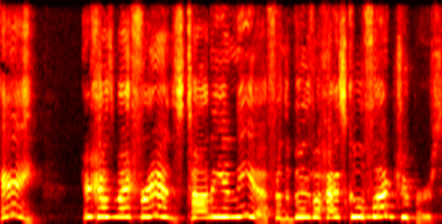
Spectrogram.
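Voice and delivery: very high, loud, squeaky voice. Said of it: "then says in a high-pitched voice".

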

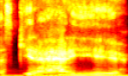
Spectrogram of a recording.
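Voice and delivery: put-on little-kid mobster voice. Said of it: "She sounds like an old mobster".

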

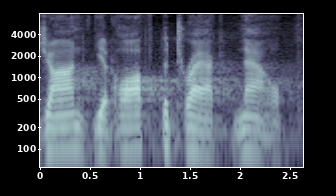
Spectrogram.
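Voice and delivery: loud, stern, very slow, godlike delivery. Speaker retelling a voice warning John off the track, stern God the Father voice. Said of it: "with a sterner voice".

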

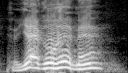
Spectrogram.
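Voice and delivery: put-on surfer Mexican accent. Speaker retells a dog owner at a park answering, in a surfer-mexican accent. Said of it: "It's like a surfer slash Mexican accent".

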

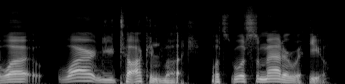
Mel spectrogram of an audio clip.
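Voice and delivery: giant toad character voice. Voicing a toad who puts an arm around the player: voicing the largest toad. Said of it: "He says".

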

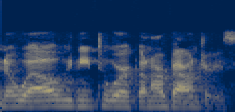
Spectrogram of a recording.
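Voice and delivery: mock deadpan. Speaker recalls how the listener answered her request: retelling a deadpan line. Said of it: "you looked at me with a deadpan face and said".

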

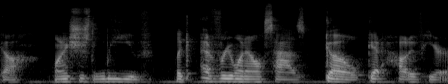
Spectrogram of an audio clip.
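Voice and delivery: ordinary talk

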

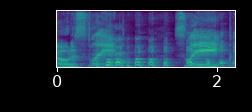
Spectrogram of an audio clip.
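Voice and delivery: shrill, very loud, drawn-out high-pitched scream. Retelling screaming at someone who needed to sleep early, retelling a scream. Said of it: "and I just went into the bedroom and screamed".

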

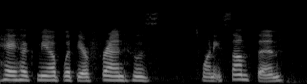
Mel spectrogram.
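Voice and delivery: ordinary talk, nothing marked

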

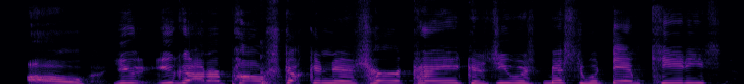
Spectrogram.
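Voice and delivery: put-on little southern country kid voice, very high. Recounting the first minute of a Twister parody, quoting a kid with a southern accent. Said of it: "a kid with a southern accent that's like".

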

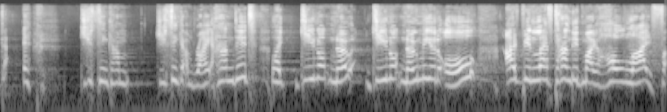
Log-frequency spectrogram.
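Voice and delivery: mock teary kid voice. Retelling a son's tearful protest: imitating a tearful child. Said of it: "tears start to come down his eyes".

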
